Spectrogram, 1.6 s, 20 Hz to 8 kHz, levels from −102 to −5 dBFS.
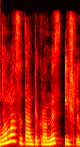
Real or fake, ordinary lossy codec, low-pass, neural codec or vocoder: real; AAC, 48 kbps; 7.2 kHz; none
